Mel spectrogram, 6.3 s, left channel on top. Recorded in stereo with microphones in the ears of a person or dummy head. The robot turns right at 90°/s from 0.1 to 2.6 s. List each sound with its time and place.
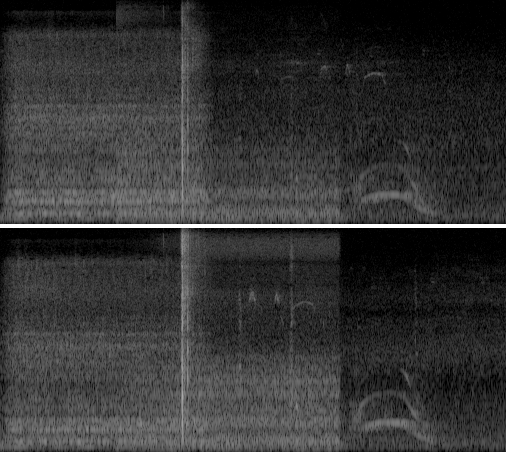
1.4 s a splash: 35° left (ahead or behind), 1.3 m; by 4.3 s 40° right (ahead or behind), 1.3 m
4.4 s a cat meowing: 15° right (ahead or behind), 3.5 m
